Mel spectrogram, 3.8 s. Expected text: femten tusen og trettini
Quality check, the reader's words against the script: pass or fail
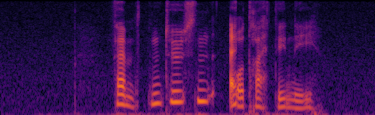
pass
